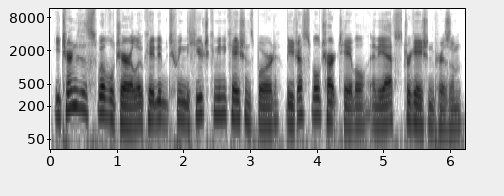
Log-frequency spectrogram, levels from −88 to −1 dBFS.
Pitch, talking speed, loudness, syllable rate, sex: 115 Hz, 195 wpm, -20 LUFS, 6.0 syllables/s, male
